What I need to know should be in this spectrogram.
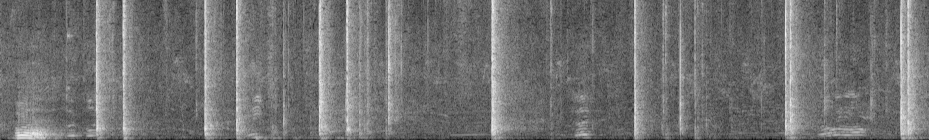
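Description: An axe chops into a wooden block with sharp, regular thuds outdoors.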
